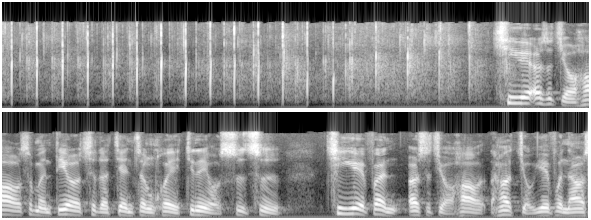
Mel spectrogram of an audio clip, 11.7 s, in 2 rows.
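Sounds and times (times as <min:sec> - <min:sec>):
audience applauding: 0:00.0 - 0:04.9
speech: 0:05.0 - 0:11.7.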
